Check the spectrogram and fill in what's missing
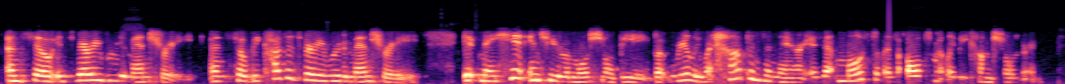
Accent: Saskatchewan, Canada; I'm from Canada, but okay. specifically province of Saskatchewan

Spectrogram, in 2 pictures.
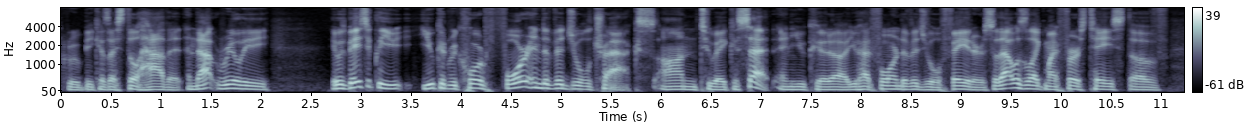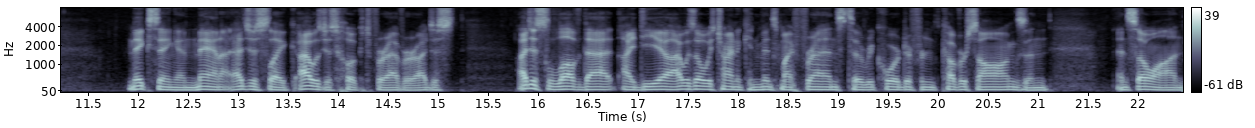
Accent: Greater Philadelphia area, Pennsylvania, United States; I'm from the Greater Philadelphia area

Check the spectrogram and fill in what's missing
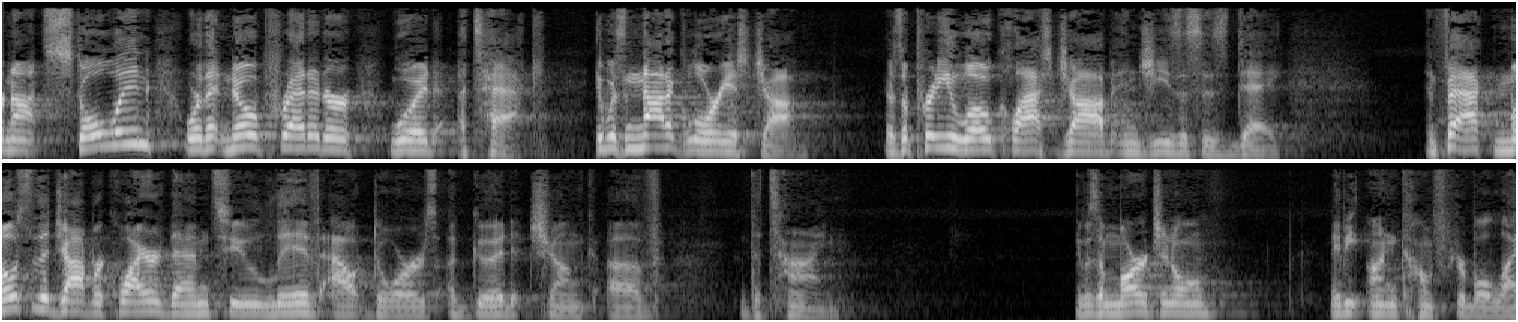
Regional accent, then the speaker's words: Ohio, United States; moved away; I'm from Ohio

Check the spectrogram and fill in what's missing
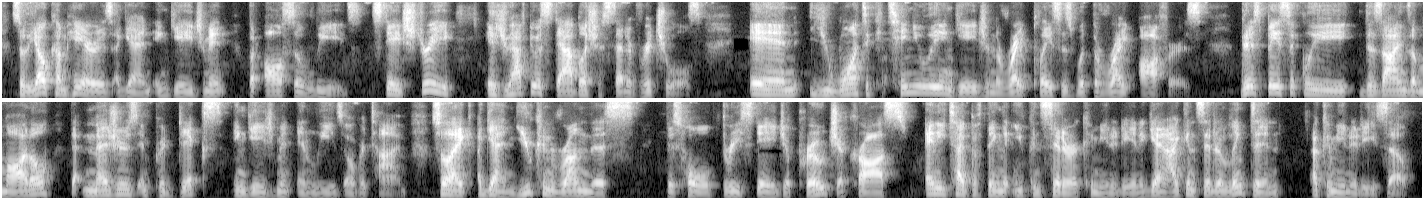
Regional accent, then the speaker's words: Boston, Massachusetts, United States; We're both from the Boston area.

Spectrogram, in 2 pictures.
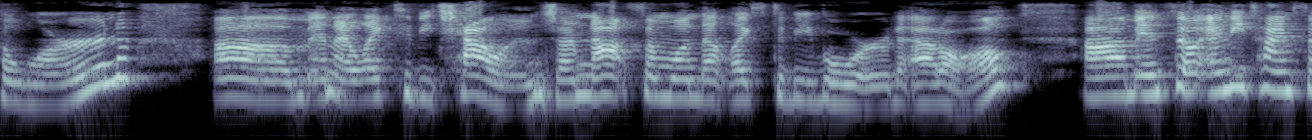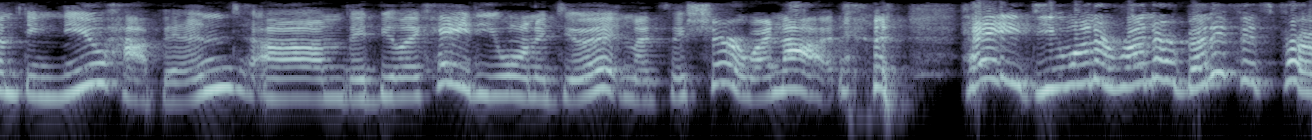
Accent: Oklahoma, United States; now in Houston, United States; I grew up in Oklahoma

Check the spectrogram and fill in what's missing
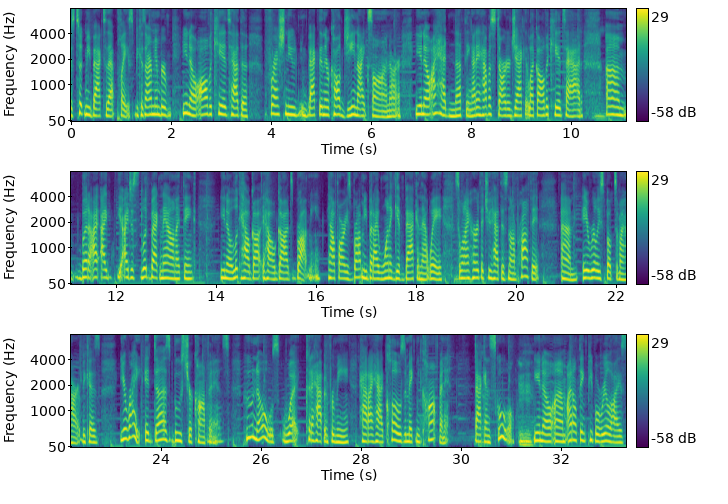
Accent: Las Vegas, Nevada, United States; I grew up here in Vegas

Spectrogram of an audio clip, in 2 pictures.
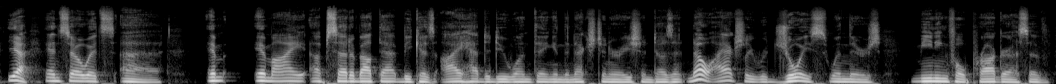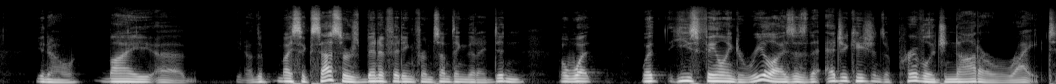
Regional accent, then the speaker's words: Greenfield, Indiana, United States; I'm from Greenfield. Like, I'm a marauder. I went to Mount Vernon High School

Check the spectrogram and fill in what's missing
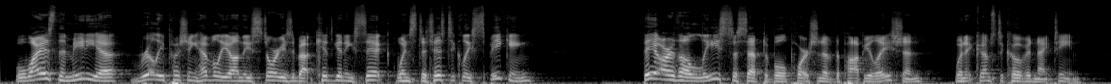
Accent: Missouri, United States; this happened in my home state

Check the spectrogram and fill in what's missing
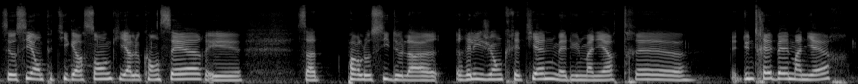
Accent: Chemnitz, Saxony, Germany; French is a second language; je viens de Chemnitz, une ville en Allemagne

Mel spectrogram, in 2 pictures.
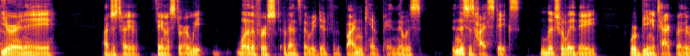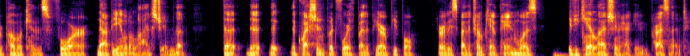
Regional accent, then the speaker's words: Philadelphia, Pennsylvania, United States; moved away as an adult; also born or lived in California; now in Portland, United States; I grew up in Philadelphia. I'm a Philly guy

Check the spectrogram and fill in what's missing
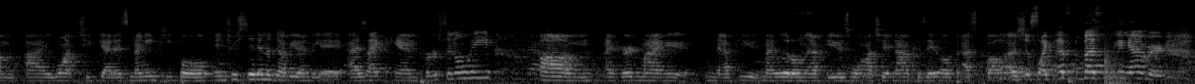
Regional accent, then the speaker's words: Milwaukee, Wisconsin, United States; I was born and raised in Milwaukee. I went to school in Madison, Go Badgers.

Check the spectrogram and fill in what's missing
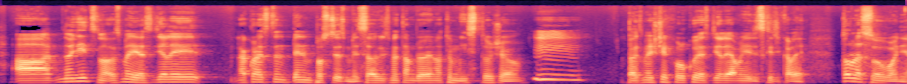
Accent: Bohemia, Czechia

